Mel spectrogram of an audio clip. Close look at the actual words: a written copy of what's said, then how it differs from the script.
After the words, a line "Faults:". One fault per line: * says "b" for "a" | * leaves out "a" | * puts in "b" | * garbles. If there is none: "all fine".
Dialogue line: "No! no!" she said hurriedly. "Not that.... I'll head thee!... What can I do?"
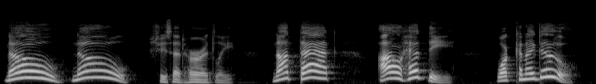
"No! no!" she said hurriedly. "Not that.... I'll head thee!... What can I do?"
Faults:
all fine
